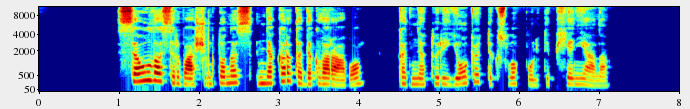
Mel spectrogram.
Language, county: Lithuanian, Kaunas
